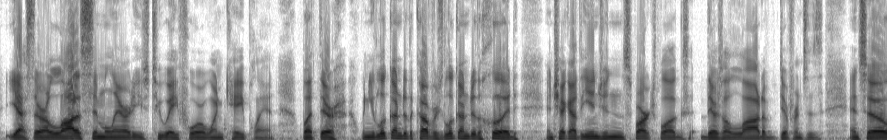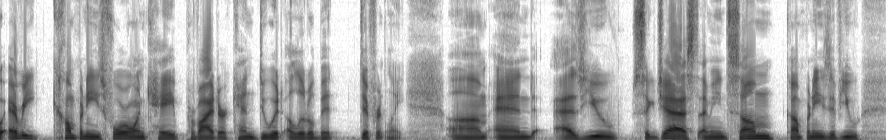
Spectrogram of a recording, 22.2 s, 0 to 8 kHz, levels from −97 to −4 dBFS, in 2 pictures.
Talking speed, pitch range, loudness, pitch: 160 wpm, 95-115 Hz, -19 LUFS, 105 Hz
